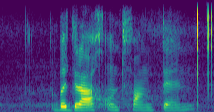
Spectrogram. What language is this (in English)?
Afrikaans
